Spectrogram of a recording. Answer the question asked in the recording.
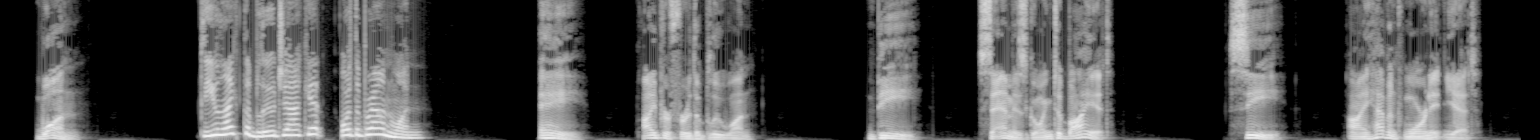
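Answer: A: I prefer the blue one.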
